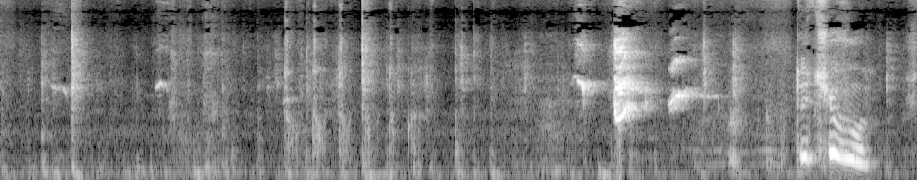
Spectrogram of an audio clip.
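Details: Hungry Siberian Husky puppies, already walking, chase their mother for milk; a few short high whimpers and whines with rich overtones come in the second half, over rustling and a woman speaking.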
